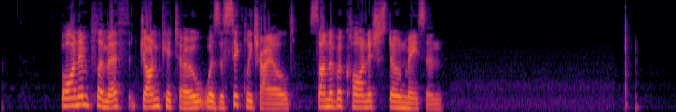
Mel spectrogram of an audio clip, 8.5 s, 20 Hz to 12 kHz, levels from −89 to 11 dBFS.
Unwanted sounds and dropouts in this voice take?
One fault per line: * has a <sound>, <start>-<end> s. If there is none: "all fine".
all fine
